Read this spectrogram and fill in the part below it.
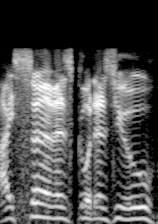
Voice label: "i serve as good as you", heroic; tactics; attack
